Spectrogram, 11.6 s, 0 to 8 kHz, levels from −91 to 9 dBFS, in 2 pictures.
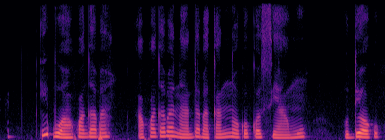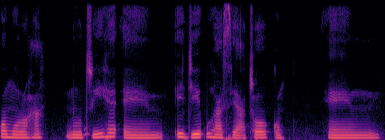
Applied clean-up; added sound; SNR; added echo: none; none; none; none.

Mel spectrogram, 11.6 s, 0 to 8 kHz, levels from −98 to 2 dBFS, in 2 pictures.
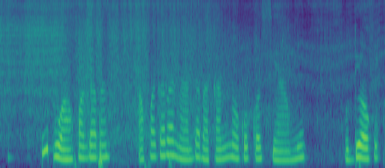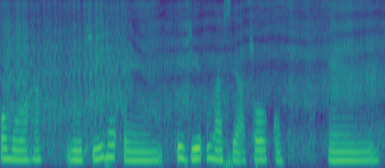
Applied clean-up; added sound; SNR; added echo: none; Fire; 14 dB; none.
